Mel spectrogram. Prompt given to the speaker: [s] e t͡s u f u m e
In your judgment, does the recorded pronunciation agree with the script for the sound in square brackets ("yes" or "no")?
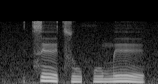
no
